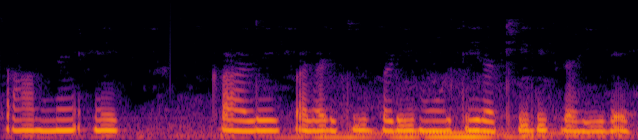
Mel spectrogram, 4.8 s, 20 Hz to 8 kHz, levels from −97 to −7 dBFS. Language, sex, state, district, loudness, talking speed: Hindi, female, Uttar Pradesh, Budaun, -33 LUFS, 135 wpm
